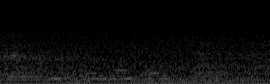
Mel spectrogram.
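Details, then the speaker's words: Simulated standardized-patient exam with a SimScope hybrid simulator: adult male with asthma and breathlessness on stairs; heart normal. Faint musical whistling wheeze over hissy background on deep breath indicates airway obstruction from asthma flare. "you're definitely having some obstruction in the lungs yep your asthma is definitely acting up"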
